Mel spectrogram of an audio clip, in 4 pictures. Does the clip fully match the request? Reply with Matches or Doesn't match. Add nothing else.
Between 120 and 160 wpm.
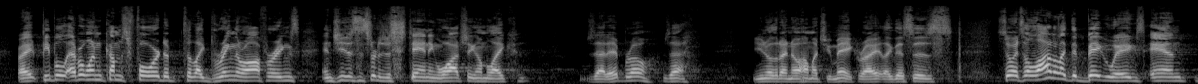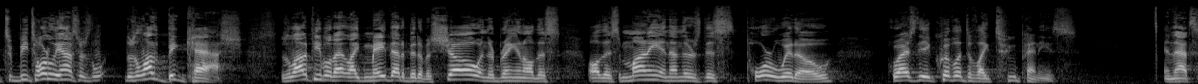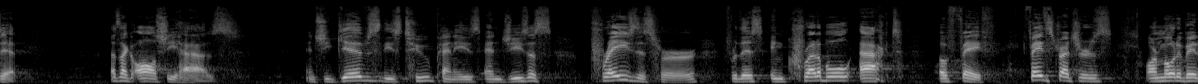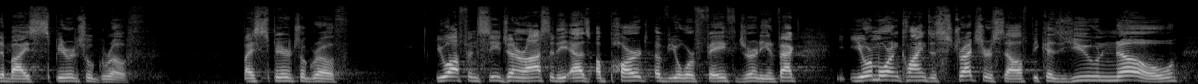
Doesn't match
